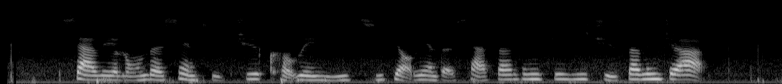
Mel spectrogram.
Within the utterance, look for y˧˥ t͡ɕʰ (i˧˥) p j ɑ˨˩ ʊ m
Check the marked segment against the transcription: correct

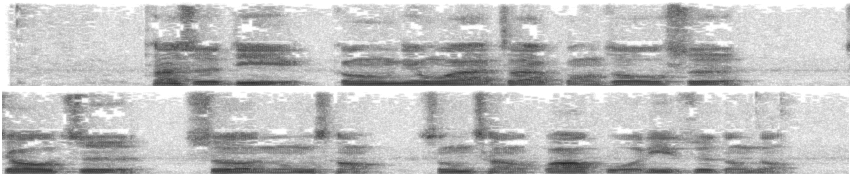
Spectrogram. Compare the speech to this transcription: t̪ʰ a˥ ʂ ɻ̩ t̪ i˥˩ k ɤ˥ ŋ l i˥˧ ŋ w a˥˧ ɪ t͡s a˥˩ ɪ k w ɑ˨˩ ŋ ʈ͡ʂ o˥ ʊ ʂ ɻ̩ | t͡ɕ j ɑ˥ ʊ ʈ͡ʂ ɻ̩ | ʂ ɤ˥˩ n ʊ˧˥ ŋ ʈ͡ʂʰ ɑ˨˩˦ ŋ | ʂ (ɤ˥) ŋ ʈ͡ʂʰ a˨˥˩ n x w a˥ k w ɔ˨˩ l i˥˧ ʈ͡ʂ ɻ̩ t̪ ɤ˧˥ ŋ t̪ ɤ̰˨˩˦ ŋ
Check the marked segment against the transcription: correct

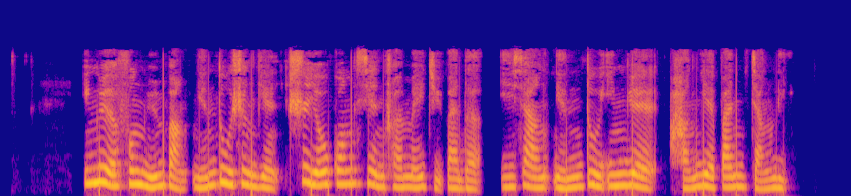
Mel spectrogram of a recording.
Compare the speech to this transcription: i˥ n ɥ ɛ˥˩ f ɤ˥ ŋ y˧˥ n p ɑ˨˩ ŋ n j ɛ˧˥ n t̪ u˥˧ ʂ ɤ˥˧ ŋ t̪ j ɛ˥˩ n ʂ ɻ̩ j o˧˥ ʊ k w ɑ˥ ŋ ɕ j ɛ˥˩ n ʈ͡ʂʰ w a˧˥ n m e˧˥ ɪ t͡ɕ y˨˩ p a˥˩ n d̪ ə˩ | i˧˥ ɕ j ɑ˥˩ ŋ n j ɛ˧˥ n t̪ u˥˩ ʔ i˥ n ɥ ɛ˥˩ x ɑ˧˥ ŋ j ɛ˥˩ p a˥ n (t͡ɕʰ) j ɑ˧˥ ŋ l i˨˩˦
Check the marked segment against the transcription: incorrect: t͡ɕ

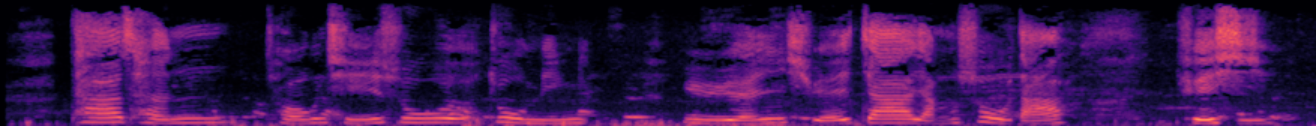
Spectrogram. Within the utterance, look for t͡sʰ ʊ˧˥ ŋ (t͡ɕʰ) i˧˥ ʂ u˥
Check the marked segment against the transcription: correct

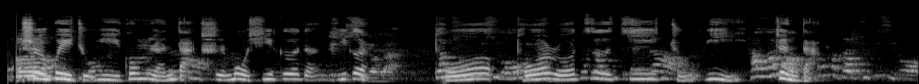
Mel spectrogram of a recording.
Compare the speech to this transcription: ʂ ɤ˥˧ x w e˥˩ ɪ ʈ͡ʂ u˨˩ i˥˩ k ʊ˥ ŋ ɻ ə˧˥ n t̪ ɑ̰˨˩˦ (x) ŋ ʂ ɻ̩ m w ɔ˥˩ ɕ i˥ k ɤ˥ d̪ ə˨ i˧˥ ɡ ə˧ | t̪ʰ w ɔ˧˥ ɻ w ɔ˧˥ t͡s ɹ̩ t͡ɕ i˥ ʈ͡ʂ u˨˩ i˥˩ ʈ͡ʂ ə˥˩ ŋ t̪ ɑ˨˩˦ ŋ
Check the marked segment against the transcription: incorrect: none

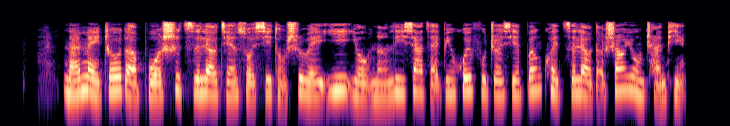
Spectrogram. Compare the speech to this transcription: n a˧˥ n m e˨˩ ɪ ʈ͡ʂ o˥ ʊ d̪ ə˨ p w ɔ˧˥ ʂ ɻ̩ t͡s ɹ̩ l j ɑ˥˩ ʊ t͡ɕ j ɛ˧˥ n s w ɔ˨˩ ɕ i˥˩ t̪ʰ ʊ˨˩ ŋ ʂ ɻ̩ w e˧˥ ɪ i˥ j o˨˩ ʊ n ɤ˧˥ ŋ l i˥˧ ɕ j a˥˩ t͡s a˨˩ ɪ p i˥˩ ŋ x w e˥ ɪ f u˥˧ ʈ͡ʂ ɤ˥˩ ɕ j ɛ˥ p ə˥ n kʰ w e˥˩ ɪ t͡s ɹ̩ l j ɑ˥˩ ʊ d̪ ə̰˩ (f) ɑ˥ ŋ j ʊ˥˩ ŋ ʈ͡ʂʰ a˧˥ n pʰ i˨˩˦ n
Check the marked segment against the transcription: incorrect: ʂ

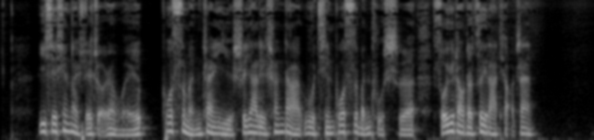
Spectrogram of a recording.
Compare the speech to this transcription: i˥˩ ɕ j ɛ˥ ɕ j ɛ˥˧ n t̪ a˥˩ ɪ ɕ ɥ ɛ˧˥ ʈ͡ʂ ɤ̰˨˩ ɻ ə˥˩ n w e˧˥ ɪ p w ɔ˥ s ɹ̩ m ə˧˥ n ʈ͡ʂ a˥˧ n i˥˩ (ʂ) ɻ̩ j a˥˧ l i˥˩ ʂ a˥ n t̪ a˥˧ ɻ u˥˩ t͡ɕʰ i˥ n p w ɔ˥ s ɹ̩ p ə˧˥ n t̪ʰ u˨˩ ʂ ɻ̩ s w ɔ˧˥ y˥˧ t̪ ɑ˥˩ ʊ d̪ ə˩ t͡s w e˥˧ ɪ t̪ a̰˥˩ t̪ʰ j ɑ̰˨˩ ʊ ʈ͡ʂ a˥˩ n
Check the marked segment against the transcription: correct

